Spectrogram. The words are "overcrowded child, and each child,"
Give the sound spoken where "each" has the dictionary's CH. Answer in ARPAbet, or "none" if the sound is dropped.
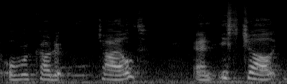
S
